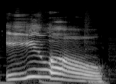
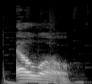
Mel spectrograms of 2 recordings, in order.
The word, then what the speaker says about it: Elo: “It’s pronounced /i.loʊ/.”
